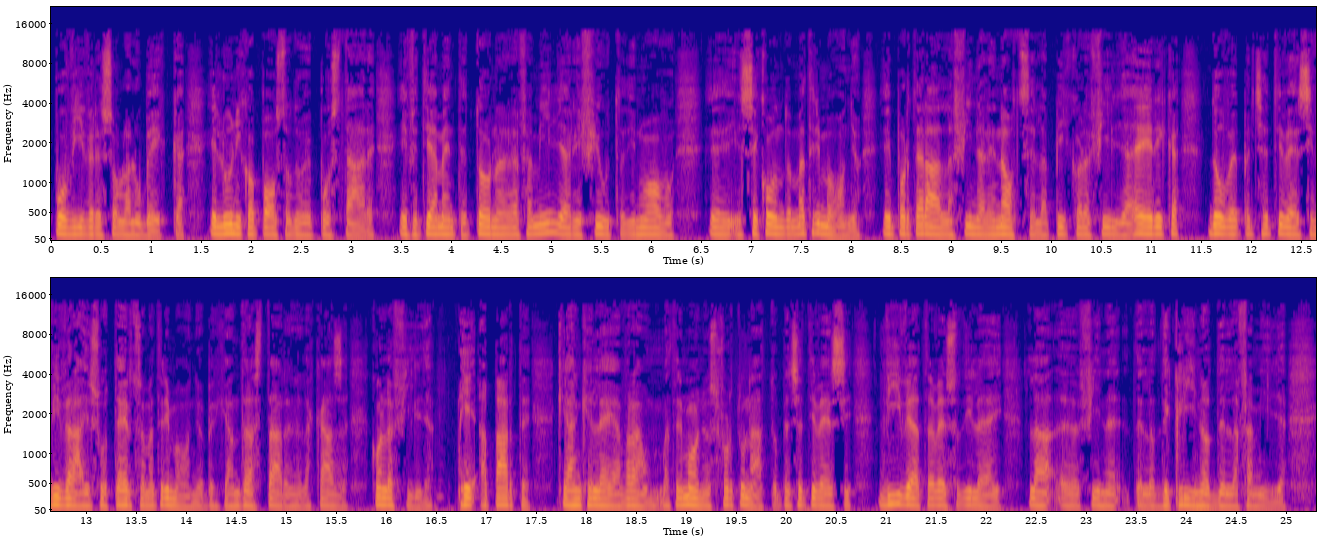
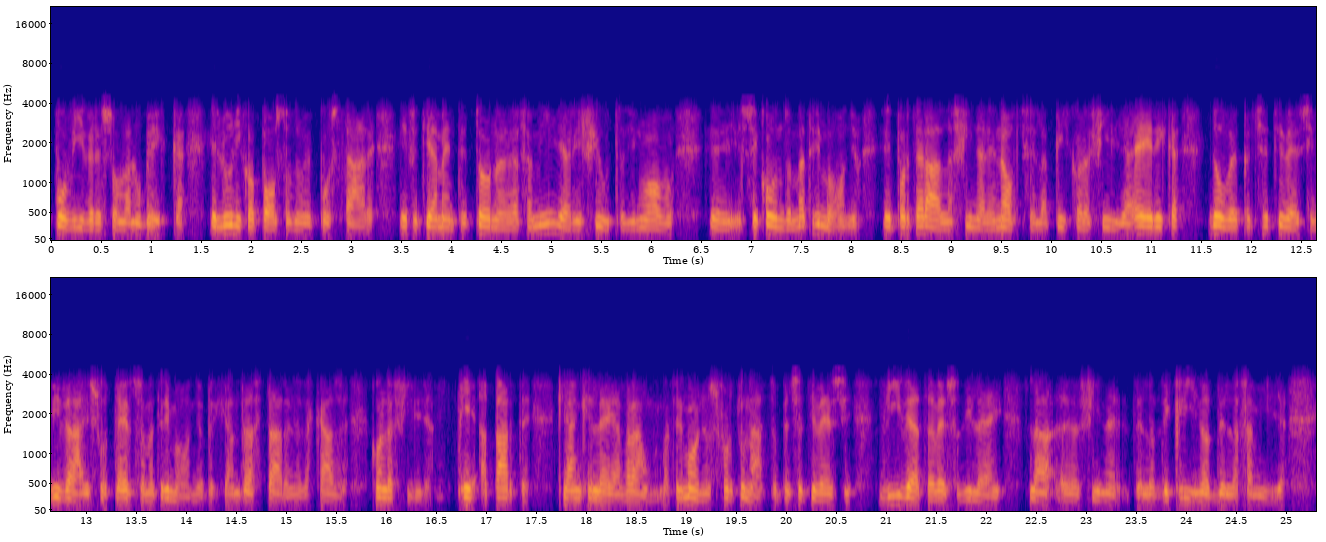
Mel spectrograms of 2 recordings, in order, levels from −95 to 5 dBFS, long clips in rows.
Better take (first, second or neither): first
